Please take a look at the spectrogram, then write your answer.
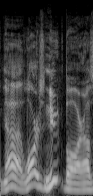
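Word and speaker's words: Nootbaar: Do you know how it's spelled? N O O T B A R R. Oh, it really is Nbar. Like I thought it was Nutbar at first and they're someone's like and they're like sick.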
